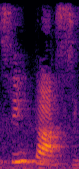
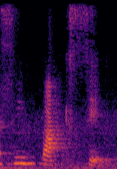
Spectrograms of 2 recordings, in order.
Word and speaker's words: sintaxe: no concurso apenas as figuras de sintasse que eu falei que não é sintaxe tem muito professor de português que fala sintaxe é sintaxe tá assim como eu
